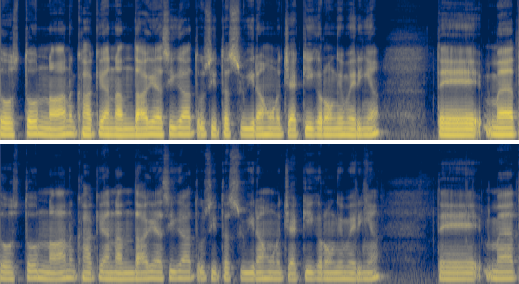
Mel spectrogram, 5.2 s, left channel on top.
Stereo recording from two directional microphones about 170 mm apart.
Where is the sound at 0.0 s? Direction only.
35° left (ahead or behind).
